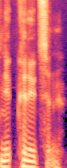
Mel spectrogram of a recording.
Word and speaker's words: Knudsen: So the arm on the guitar, that was developed by a guy named Kris Knudsen. He pronounced the K, and then was refined and manufactured by the Larson brothers.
